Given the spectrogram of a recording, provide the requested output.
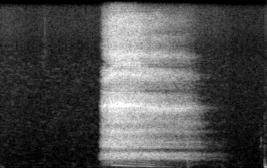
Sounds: Sigh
